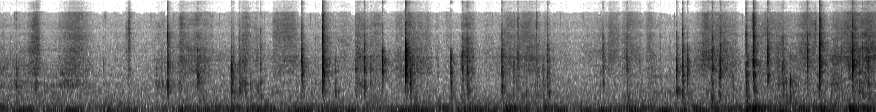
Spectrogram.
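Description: Sheet of origami paper being folded and creased by hand: faint, scattered crinkles and light ticks as the fingers press and shift the layers.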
